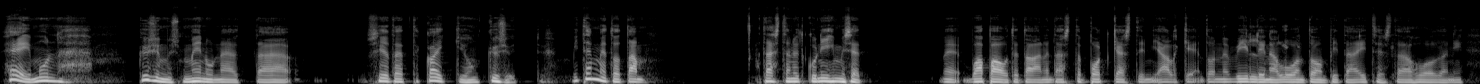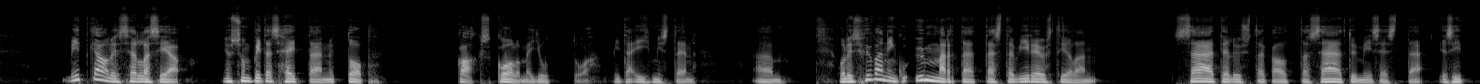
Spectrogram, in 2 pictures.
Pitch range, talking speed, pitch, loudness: 105-135 Hz, 110 wpm, 120 Hz, -23 LUFS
